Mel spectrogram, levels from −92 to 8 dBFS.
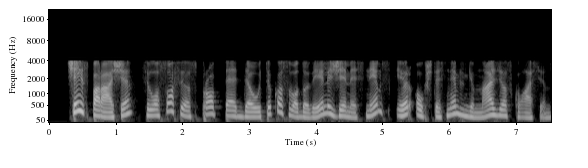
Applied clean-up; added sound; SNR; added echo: none; none; none; none.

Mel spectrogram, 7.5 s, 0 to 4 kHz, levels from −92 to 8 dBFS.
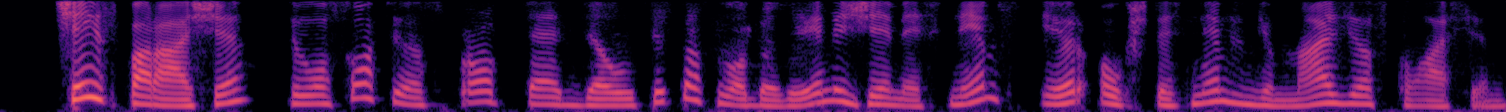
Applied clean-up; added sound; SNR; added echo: neural mask model Resemble Enhance denoiser.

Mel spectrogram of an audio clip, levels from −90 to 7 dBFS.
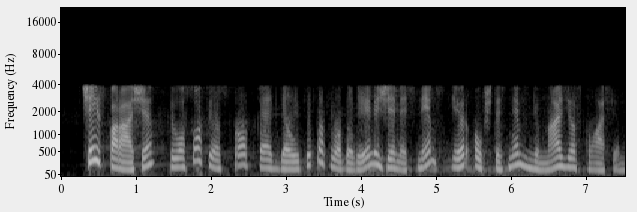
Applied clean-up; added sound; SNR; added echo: neural separator model SepFormer DNS4.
